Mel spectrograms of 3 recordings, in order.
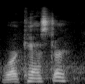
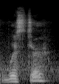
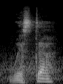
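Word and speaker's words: Worcester: know uh to everybody else that looks like warcaster uh but uh it's pronounced whester and um or in the uh Mass vernacular wsta um along the same line is uh conquer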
